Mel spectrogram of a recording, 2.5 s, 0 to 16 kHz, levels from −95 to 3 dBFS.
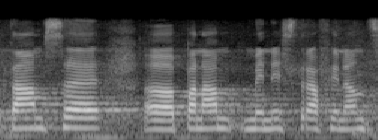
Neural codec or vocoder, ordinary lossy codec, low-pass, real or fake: none; AAC, 96 kbps; 9.9 kHz; real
